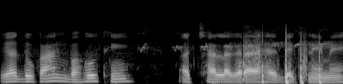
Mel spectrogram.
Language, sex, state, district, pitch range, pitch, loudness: Hindi, male, Bihar, Kaimur, 105-135 Hz, 120 Hz, -23 LUFS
